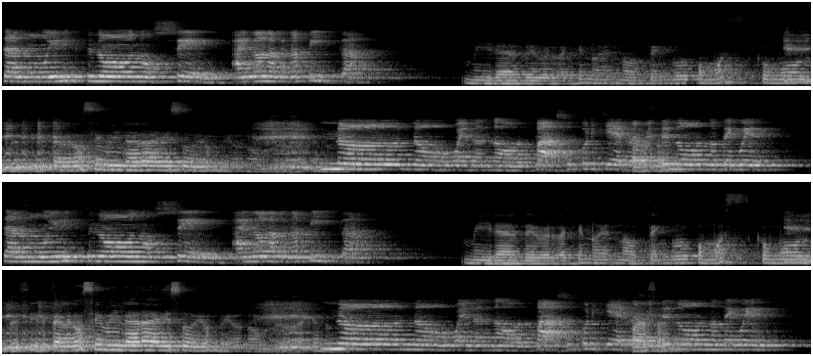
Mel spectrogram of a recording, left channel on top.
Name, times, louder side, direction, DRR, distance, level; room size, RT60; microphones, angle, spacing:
voice 1, 0.0-3.6 7.8-8.5 10.6-15.7, left 2 dB, 50° left, 1 dB, 1.7 m, -23 dB
voice 2, 4.6-7.3 7.6-11.4 14.4-14.8, right 2 dB, 40° right, 5 dB, 0.7 m, -24 dB
12.0 x 7.4 x 2.5 m, 1.3 s
head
